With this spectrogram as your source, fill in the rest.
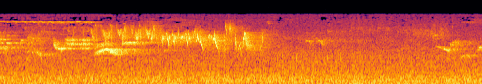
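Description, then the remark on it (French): Bright, rapid birdsong with chirps and trills over a soft outdoor hiss near a well, busiest in the first few seconds before thinning out to a few scattered calls. No one speaks. “D'un coup, un très beau chant d'oiseaux vous ramène là où vous vous trouvez, près du puits.”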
